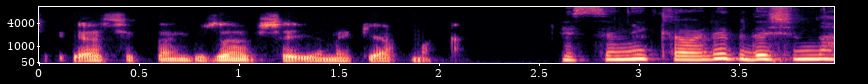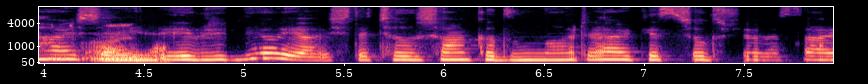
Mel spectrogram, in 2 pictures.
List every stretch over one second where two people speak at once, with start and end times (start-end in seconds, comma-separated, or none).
none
